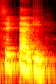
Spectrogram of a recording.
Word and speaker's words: psittaci: और ये दूसरा क्या है, क्लेमाइडिया सिट्टाकी, PSITTACI। क्या स्पेलिंग है, PSITTACI, सिट्टाकी।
